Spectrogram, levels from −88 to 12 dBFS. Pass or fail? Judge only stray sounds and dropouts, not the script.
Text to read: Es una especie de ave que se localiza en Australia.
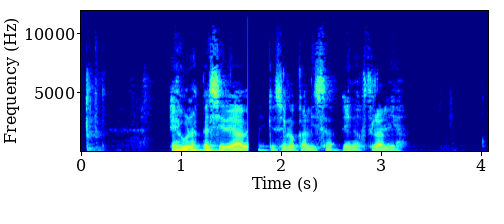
fail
